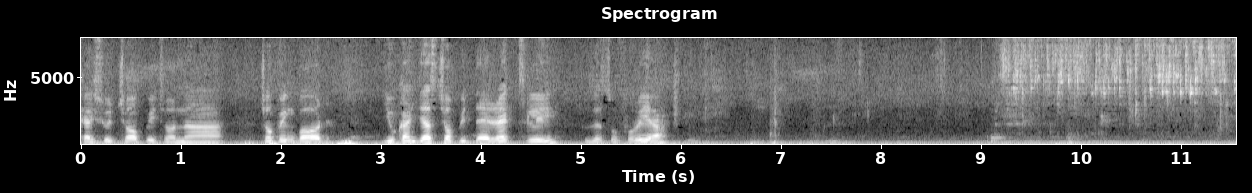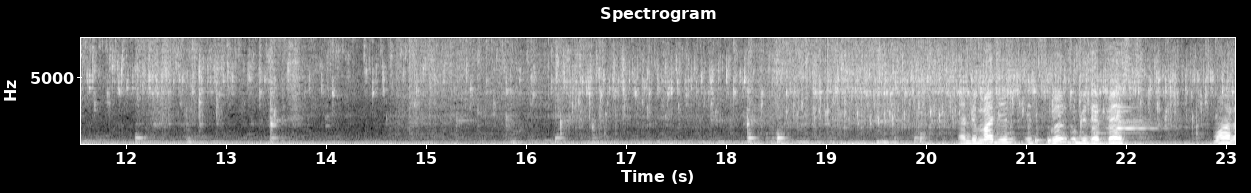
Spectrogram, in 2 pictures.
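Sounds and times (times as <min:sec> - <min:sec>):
onion sizzling in a pan: 0:09.1 - 0:23.0.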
